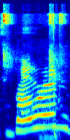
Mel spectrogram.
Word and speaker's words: bodhrán: Yeah, but it's pronounced like a bow running down the street. Bow. Yeah, so like it's bodhrán, but it's spelled like that.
